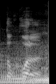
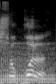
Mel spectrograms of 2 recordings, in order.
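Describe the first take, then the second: First: The word begins with a t sound. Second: The word begins with a sh sound. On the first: The speaker is completely worn out. "Terakhir bilangnya tukul" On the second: The speaker is already tired. "kalau udah capek syukul"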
